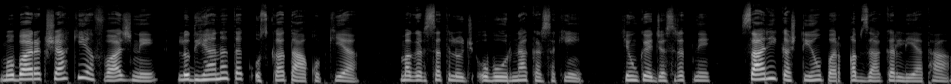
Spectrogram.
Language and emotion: Urdu, neutral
